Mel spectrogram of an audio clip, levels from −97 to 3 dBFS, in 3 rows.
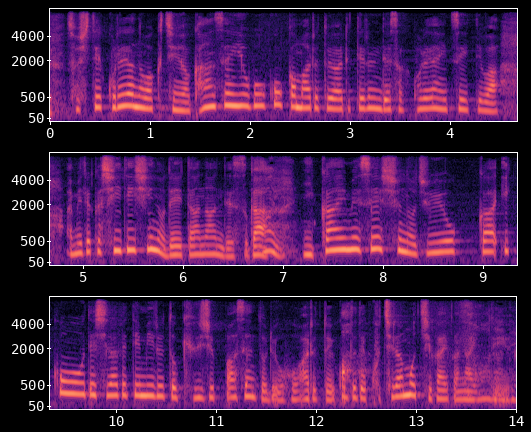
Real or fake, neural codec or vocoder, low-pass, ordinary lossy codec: real; none; 7.2 kHz; none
